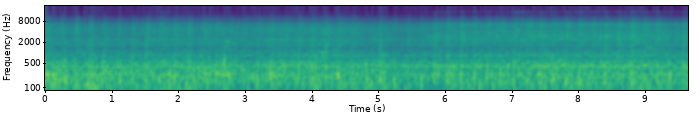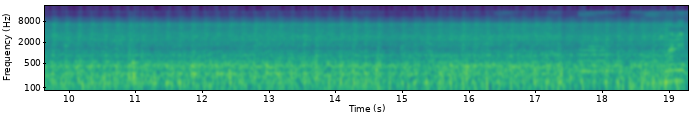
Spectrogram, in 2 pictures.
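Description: A passenger train pulls out past Berhampur station with a continuous loud rumble and rattle of wheels on track, a steady clatter heard from on board for the whole stretch.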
